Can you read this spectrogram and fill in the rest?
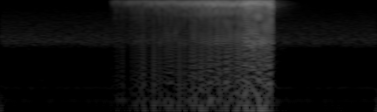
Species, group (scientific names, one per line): Poecilimon artedentatus
Orthoptera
